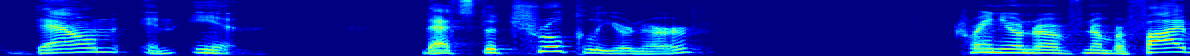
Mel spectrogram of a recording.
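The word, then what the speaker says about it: trochlear: So that's pronounced trolear.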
